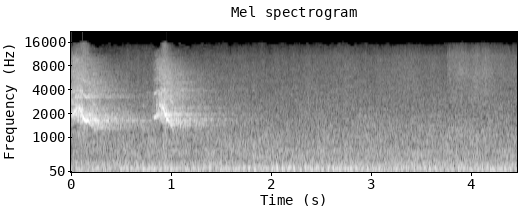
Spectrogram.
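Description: Macaque calls: two short shrill screeches, each falling in pitch, in the first second. After them comes a steady background hiss.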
